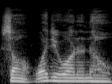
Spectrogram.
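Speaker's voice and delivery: put-on elderly man's voice. Retelling what the puppy said back: imitating an old man's voice. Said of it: "he talked like an old man".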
